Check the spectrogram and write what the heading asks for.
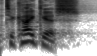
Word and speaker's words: Tychicus: Now, both Colossians and Philemon were delivered by a man named Tychicus. Some people call him Tychicus. So you put the accent on whatever syllable you want to.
